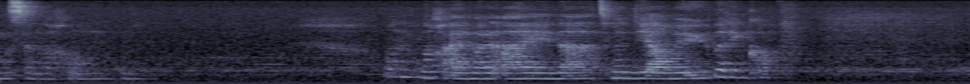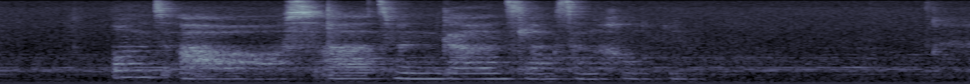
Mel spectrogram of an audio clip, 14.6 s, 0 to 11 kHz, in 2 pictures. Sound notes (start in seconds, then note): 6.2 inhaling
